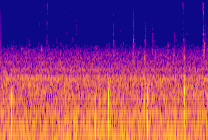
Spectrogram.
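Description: Close-up chewing and small wet mouth clicks from someone eating a sub sandwich, over a steady low hum.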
